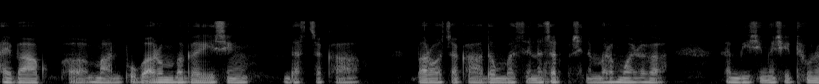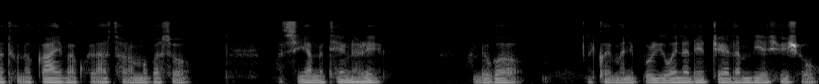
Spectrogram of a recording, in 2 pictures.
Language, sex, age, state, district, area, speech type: Manipuri, male, 30-45, Manipur, Bishnupur, rural, spontaneous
